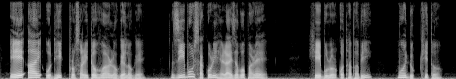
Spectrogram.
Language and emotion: Assamese, sad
